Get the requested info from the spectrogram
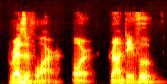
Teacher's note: in some loan words from French such as reservoir or rendevu, we can hear a w sound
